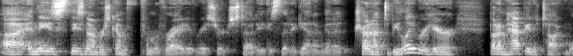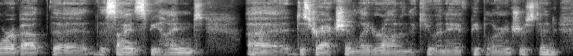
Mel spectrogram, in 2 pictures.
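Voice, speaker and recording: Speaking at a very fast pace, a man with a medium pitch shows ordinary pitch variation and big swings in loudness against a quiet background. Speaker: traffic safety researcher. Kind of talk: webinar presentation. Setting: online webinar. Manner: fairly fast; hesitant with fillers and restarts.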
